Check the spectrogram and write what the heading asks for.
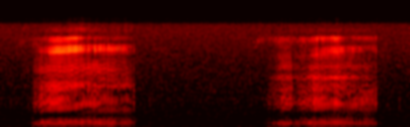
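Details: Sleeping cat snoring: two long, rough, buzzing breaths a few seconds apart over quiet room noise.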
